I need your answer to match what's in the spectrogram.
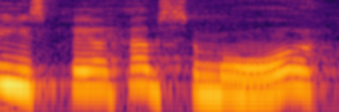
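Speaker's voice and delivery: very high, begging, pleading little voice. Acting out holding out a hand for a gift: pleading like Oliver Twist. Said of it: "You're like Oliver Twist".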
